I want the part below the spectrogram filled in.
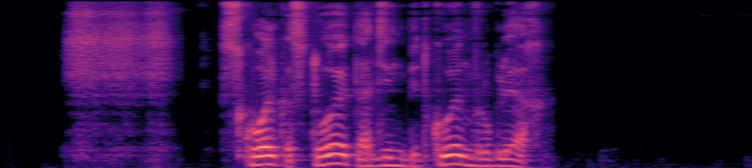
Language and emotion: Russian, neutral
